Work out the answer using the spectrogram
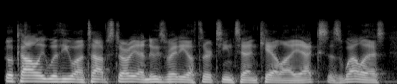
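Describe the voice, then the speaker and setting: A man hosting live talk radio with a smooth radio host delivery, running through breaks, station plugs and caller introductions. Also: mid-range voice, steady tone, fast talker.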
